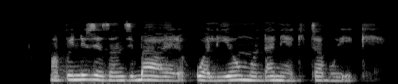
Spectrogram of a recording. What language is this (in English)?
Swahili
